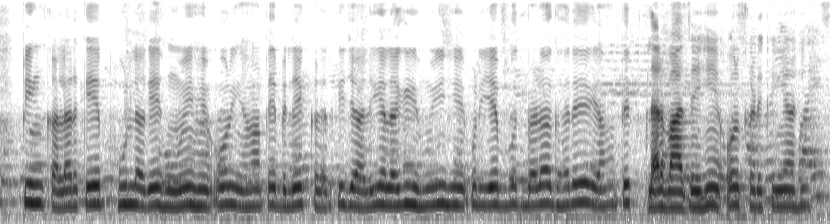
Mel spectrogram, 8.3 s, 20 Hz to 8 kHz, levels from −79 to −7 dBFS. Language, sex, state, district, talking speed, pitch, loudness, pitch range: Hindi, female, Bihar, Sitamarhi, 210 wpm, 190 Hz, -24 LUFS, 180-200 Hz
